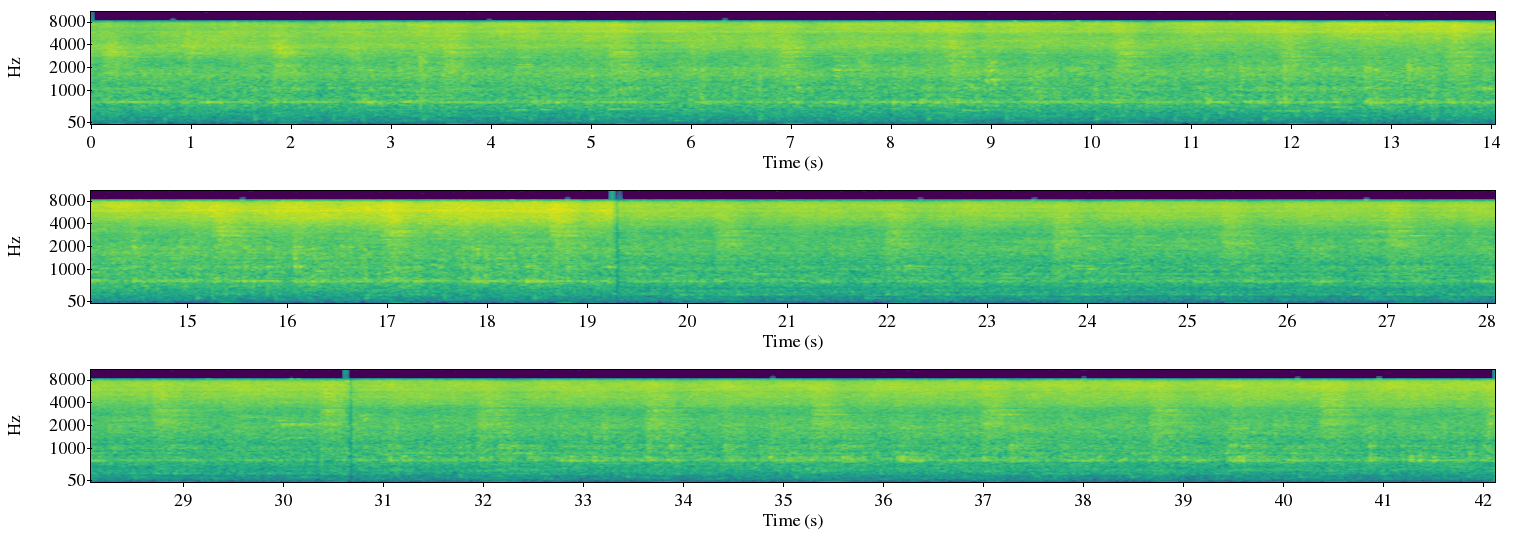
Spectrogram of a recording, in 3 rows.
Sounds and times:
Heavy engine (low frequency): 0:00.0 - 0:42.1.

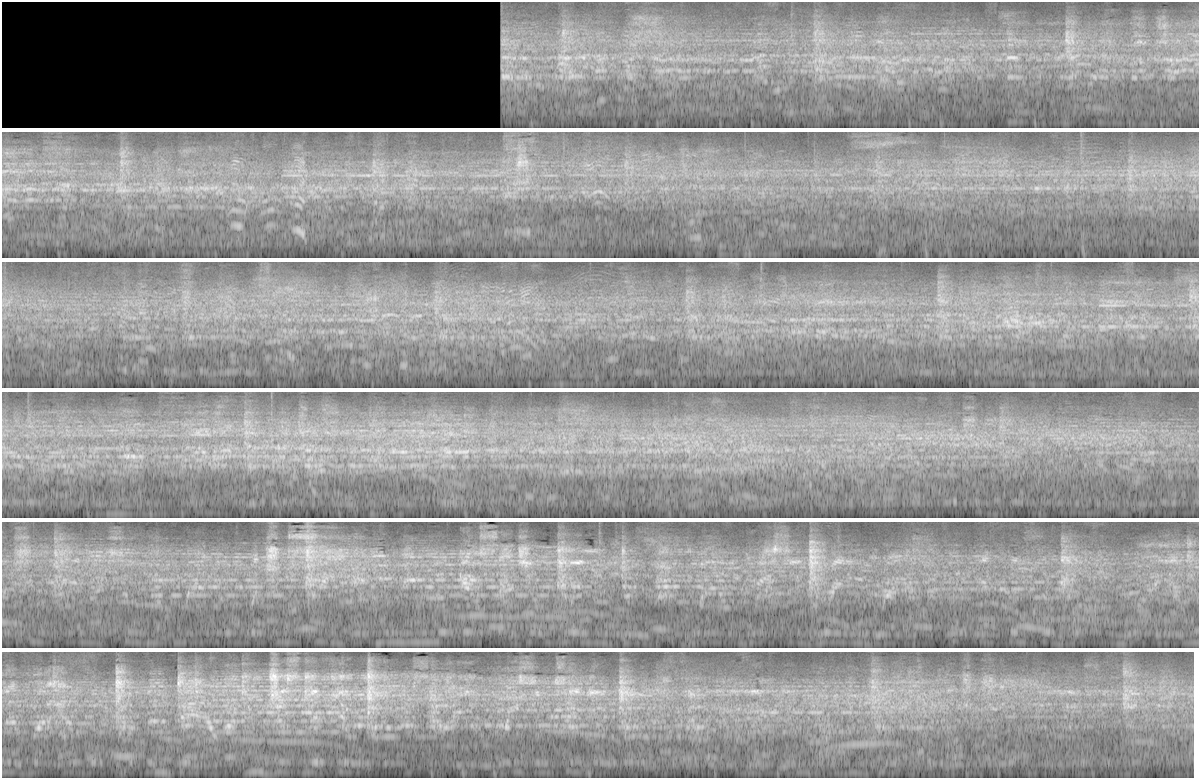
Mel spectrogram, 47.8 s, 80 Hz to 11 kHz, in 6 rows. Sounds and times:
Hubbub, speech noise, speech babble: 0:03.3 - 0:47.8
Music: 0:03.3 - 0:47.8
Inside, large room or hall: 0:03.4 - 0:47.8.

